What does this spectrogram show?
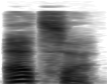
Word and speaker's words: etxe: Another is etxe pronounced etsa meaning home in Basque which is the name of their shelter.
